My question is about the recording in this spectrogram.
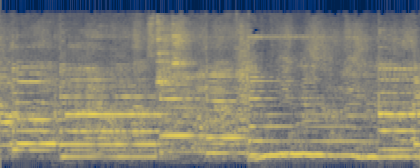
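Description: Live acoustic band music: strummed acoustic guitar under long held melody notes from a keyboard instrument, the slow opening of a song.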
